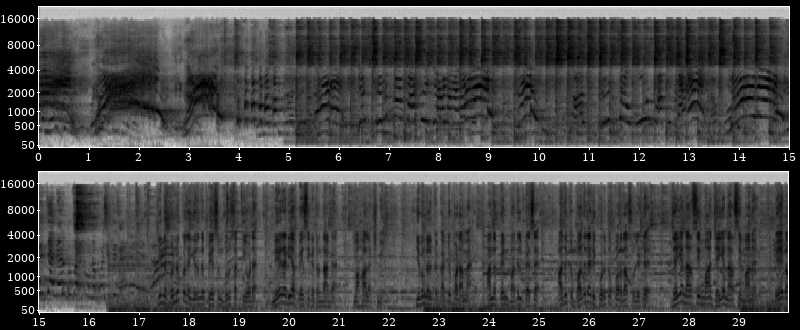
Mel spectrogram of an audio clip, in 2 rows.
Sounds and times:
Laughter: 3.6 - 5.4
Music: 4.4 - 29.9.

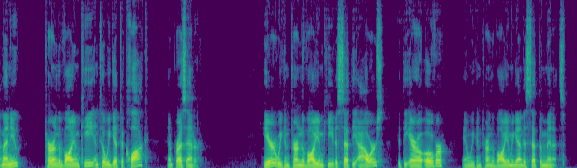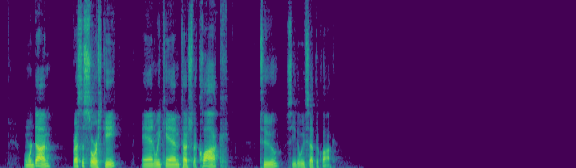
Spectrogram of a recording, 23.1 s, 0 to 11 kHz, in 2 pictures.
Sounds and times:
Speech: 0.0 - 4.1, 5.2 - 11.4, 12.0 - 18.3.

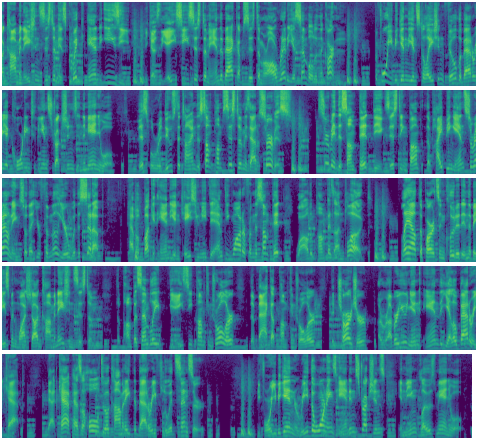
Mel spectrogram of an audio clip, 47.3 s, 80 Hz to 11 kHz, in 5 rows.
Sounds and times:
Speech: 0.0 - 6.9, 7.5 - 15.3, 15.9 - 26.4, 27.0 - 42.0, 43.0 - 47.2
Music: 0.0 - 47.3.

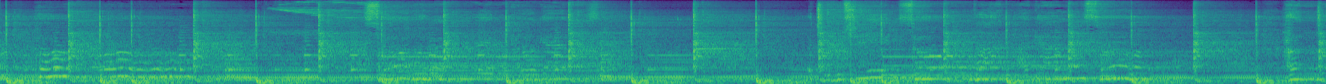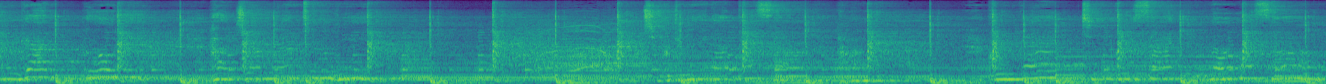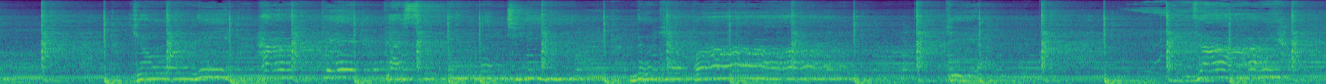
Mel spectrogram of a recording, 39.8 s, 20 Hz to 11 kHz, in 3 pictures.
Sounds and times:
Music: 0.0 - 39.7.

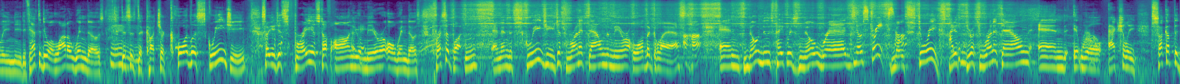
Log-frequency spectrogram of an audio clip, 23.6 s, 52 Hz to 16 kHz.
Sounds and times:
Speech: 0.0 - 23.6.

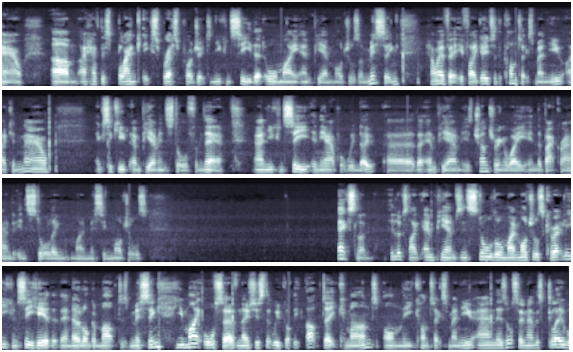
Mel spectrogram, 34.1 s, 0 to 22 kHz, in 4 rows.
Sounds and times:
Speech: 0.0 - 9.3, 10.0 - 19.3, 22.1 - 34.1.

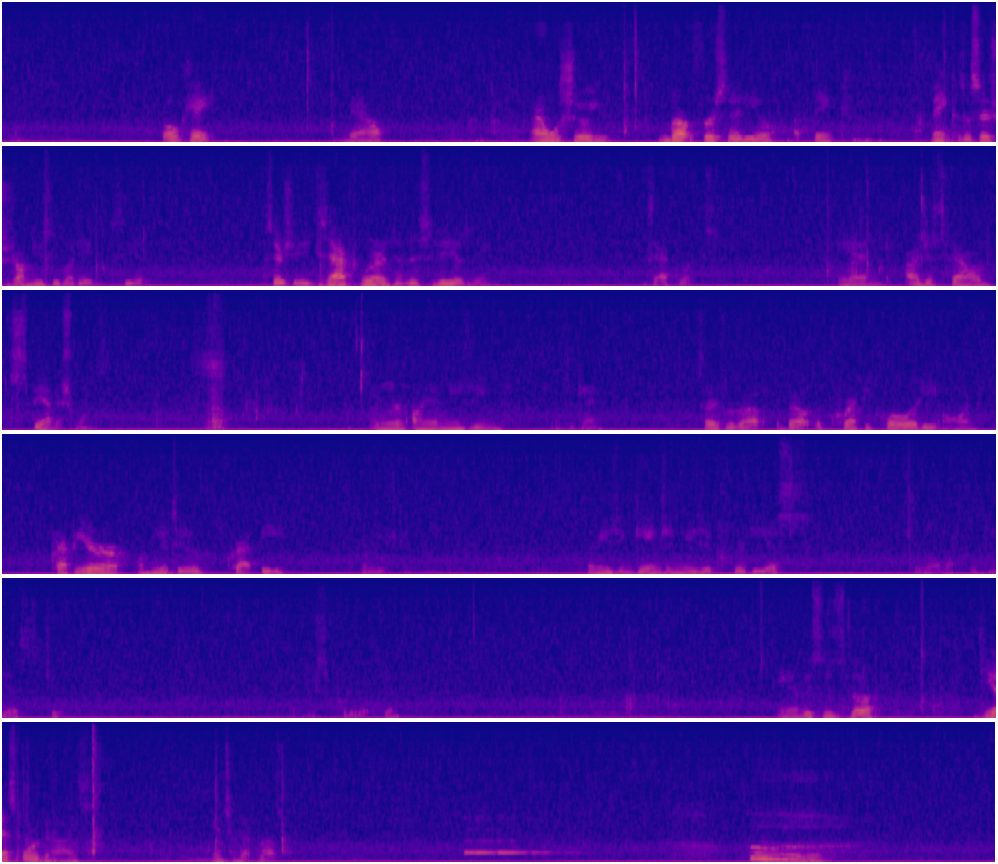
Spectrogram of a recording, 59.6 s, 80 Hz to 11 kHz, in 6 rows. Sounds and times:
Inside, small room: 0.0 - 59.6
Speech: 1.6 - 2.2, 3.3 - 3.9, 4.7 - 11.4, 12.6 - 15.0, 16.4 - 17.1, 18.3 - 20.9, 23.5 - 26.0, 26.8 - 29.7, 30.3 - 32.7, 33.4 - 34.0, 35.6 - 38.0, 38.9 - 40.4, 42.6 - 43.8, 47.5 - 48.6, 49.5 - 50.6, 51.8 - 52.6, 57.2 - 58.2.

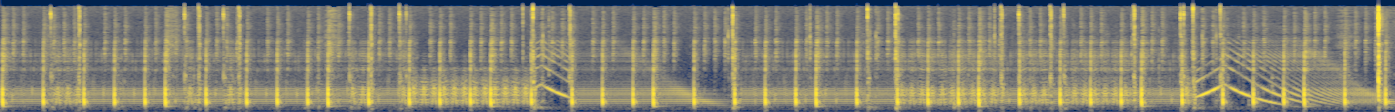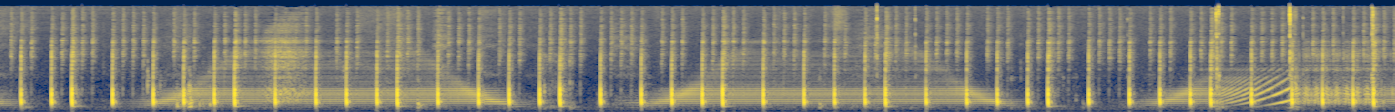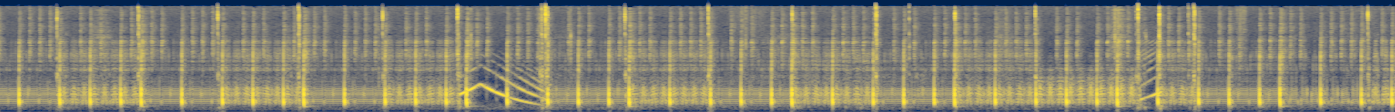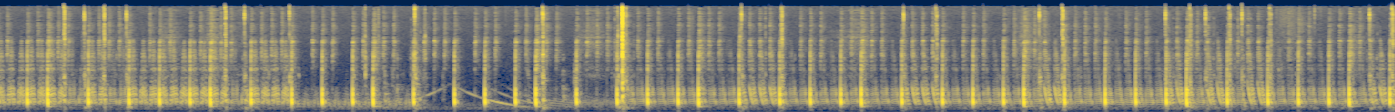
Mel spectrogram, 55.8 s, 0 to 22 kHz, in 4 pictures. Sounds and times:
Dubstep: 0.0 - 14.2, 15.2 - 19.2, 20.2 - 55.8
Synthesizer: 0.0 - 55.8.

